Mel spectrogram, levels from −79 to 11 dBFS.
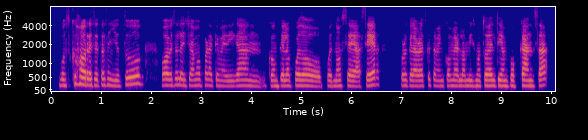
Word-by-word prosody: busco 240 +4 +2
recetas 220 -1 +1
en 215 -2 -3
YouTube 245 +8 +1 0.3
o 210 - 0
a 215 - +6
veces 210 +2 -2
les 210 -3 -3
llamo 205 0 -4
para 210 -1 -4
que 205 +1 -8
me 190 -1 -6
digan 195 0 -4
con 190 0 -3
qué 195 +2 0
lo 195 -1 -1
puedo, 195 -3 +2
pues, 190 -1 -4
no 195 +1 -3
sé 190 -1 +2
hacer, 205 +7 +3 0.4
porque 200 0 -4
la 190 - +3
verdad 190 0 +1
es 190 - -26
que 215 - -8
también 190 -2 -7
comer 195 0 -2
lo 195 -1 -2
mismo 195 0 -4
todo 200 0 +3
el 200 0 +3
tiempo 195 -2 -1
cansa, 200 +2 +3
200 Hz, 200 wpm, -24 LUFS, 190-210 Hz, 0.4 s, a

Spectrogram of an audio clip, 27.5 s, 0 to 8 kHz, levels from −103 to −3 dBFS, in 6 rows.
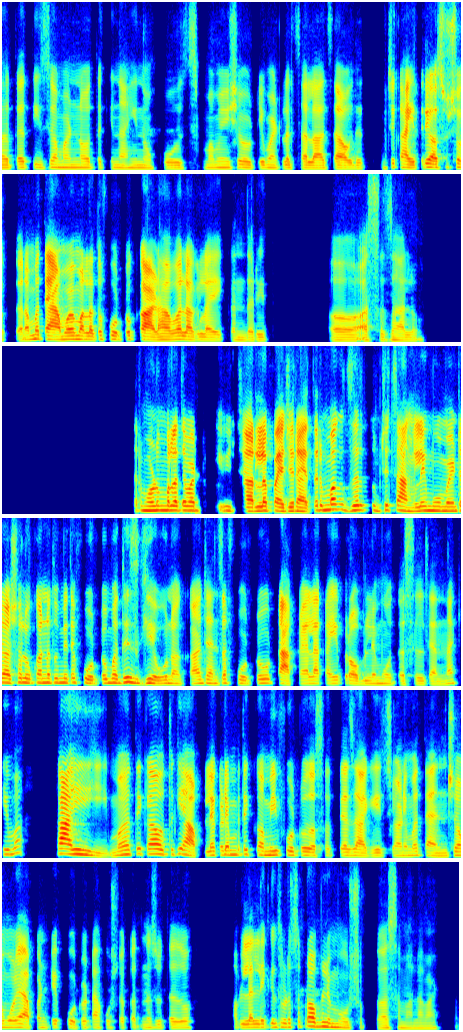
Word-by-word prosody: तर 145 - -3
तिचं 150 +1 -8
म्हणणं 145 -1 -6
होतं, 140 0 -8
की - - -16
"नाही, 135 0 -7
नकोच." 130 -1 -10
मग 140 0 -10
मी 145 0 -6
शेवटी 140 -1 -6
म्हटलं, 140 -1 -6
"चला 135 -2 -1
जाऊ 130 -3 +1
देत." 125 +1 -10 0.2
म्हणजे 135 +5 -10
काहीतरी 155 +3 +2
असू 155 0 +1
शकतं 165 -1 -5
ना. - - 0
मग 185 - 0
त्यामुळे 160 0 +7
मला 155 -1 +2
तो 175 - -4
फोटो 165 -1 -4
काढावा 145 0 +6
लागला. 140 -3 +1
एकंदरीत 130 0 -8 0.6
अ, 125 - -8 0.3
असं 130 +1 -6
झालं. 125 -2 -7 1.7
तर - - -9
म्हणून 205 +1 +4
मला 210 0 +7
तर - - +4
वाटतं, 200 -1 +3 0.2
की - - -9
विचारलं 185 0 +7
पाहिजे 180 -1 +8
नाही 170 -3 +8
तर 215 - +2
मग 245 +3 +5
जर 220 +1 +3
तुमचे 205 +1 -4
चांगले 195 -4 +4
मोमेंट 190 -1 +1
आहे, 200 - +5
अशा 190 +2 +1
लोकांना 190 0 0
तुम्ही 195 0 -3
त्या 200 - -5
फोटोमध्येच 180 +4 -1
घेऊ 160 -4 -1
नका, 150 0 -3
ज्यांचा 165 +1 -4
फोटो 170 +3 -5
टाकायला 150 +3 +3
काही 155 0 -2
प्रॉब्लेम 140 0 -4
होत 140 -1 -11
असेल 135 +1 -9
त्यांना 135 +2 -7
किंवा 210 +6 -5 0.4
काहीही. 210 - +6
मग 175 +8 -1
ते - - -2
काय 230 0 +3
होतं, 215 -2 0
की 235 - -4
आपल्याकडे 180 +3 -1
मग 195 +1 -5
ते 210 - -3
कमी 180 -1 -1
फोटोज 170 -3 -4
असतात 150 +1 -7
त्या 155 - -2
जागेचे 140 0 -3
आणि 145 0 -3
मग 165 - -5
त्यांच्यामुळे 160 +3 -3
आपण 150 -1 -2
ते 160 - -6
फोटो 150 -2 -9
टाकू 145 0 -10
शकत 140 0 -14
नसू 140 +1 -12
तर 140 0 -7
तो 145 - -11 0.4
आपल्याला 155 +1 -2
देखील 165 +2 -7
थोडासा 175 +3 -9
प्रॉब्लेम 195 -4 0
होऊ 140 -2 -7
शकतो, 130 -1 -17
असं 135 +1 -9
मला 125 -1 -13
वाटतं. 120 +2 -18
155 Hz, 210 wpm, -24 LUFS, 140-185 Hz, 1.7 s, पाहिजे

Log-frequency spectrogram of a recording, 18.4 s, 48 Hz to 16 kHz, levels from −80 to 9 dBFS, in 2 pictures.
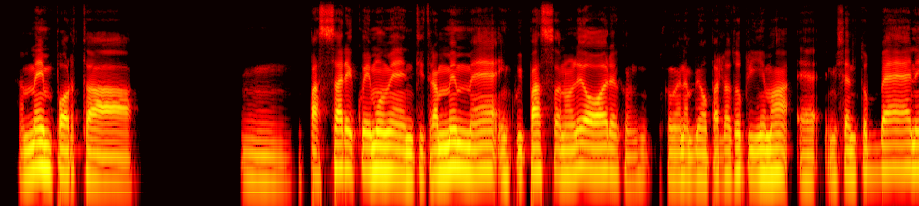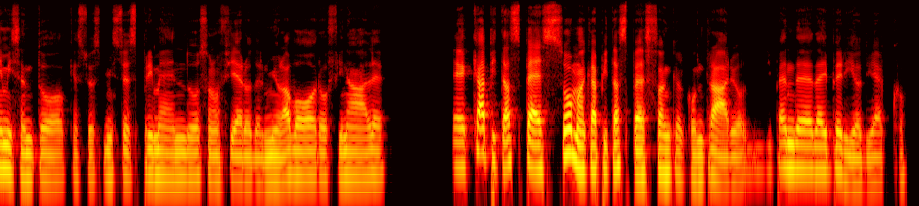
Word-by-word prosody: a 110 - -12
me 125 +4 +4
importa 105 -7 +2 1.0
mhmm, 100 -2 -8 0.2
passare 135 +4 +1
quei 125 0 +1
momenti 120 -4 +3
tra 120 +3 0
me 125 +3 +6
e - - +7
me 130 0 +2
in 110 - -2
cui 115 +1 -6
passano 125 -1 +1
le 135 +3 +1
ore 125 -2 +4
con 100 +1 -10
come 110 0 -3
ne - - +1
abbiamo 105 0 -2
parlato 115 +3 -2
prima 115 +1 +1
e 105 -1 -6
mi 105 - -7
sento 110 +3 -3
bene, 135 +2 0
mi 130 -2 +1
sento 105 -2 -5
che 105 - -14
so 105 0 -10
mi 110 -1 -5
sto 110 - -11
esprimendo, 110 -1 -4
sono 105 -2 -6
fiero 100 0 -4
del 95 -1 -8
mio 100 +1 -1
lavoro 110 +1 0
finale, 110 +1 -5 0.6
e 145 0 -2
capita 170 -6 +2
spesso, 135 +6 +4
ma 135 - +5
capita 130 0 +1
spesso 110 -2 0
anche 115 -1 -2
il 105 - -7
contrario, 95 -1 -1
dipende 130 +2 -2
dai 130 -1 -1
periodi 95 -8 -4
ecco. 95 +2 -11
115 Hz, 170 wpm, -21 LUFS, 105-125 Hz, 1.0 s, e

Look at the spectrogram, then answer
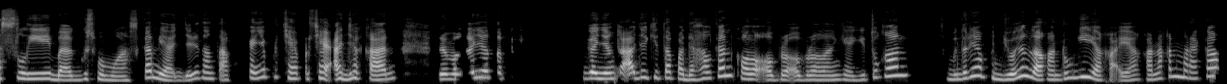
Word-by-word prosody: asli 260 -2 +1
bagus, 210 +4 -1
memuaskan 210 +7 -1
ya. 195 -6 +1
Jadi 200 +9 -3
tante 275 -2 -2
aku 485 - -9
kayaknya 295 +4 0
percaya-percaya 280 -4 -1
aja 275 +1 +3
kan. 225 -3 +4 0.5
Dan 240 - +5
makanya 285 +6 0
tapi, 275 0 -8 0.7
nggak 275 0 +6
nyangka 265 +1 +2
aja. 280 +4 -2
Kita 300 -1 -2
padahal 250 +1 -1
kan, 385 +6 +4
kalau 245 -3 +2
obrolan-obrolan 210 0 -2
kayak 210 -2 -6
gitu 285 +10 -9
kan, 390 +4 +5 0.4
sebenarnya 275 - 0
penjualnya 235 - +2
nggak 215 - +6
akan 220 -1 -1
rugi 310 +1 +2
ya 210 - -1
Kak - - -6
ya, 185 +4 -3
karena 225 +4 -2
kan 365 - -1
mereka, 280 +4 -1
260 Hz, 175 wpm, -23 LUFS, 215-290 Hz, 0.7 s, nggak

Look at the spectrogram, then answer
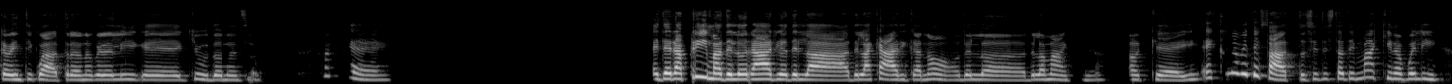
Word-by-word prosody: H24, 225 -2 0
erano 215 0 -4
quelle 220 0 -1
lì 230 0 -6
che 205 -1 -4
chiudono 215 -3 -4
insom 205 +1 -13 0.6
okay. 270 - -9 2.6
Ed 245 +2 +3
era 260 0 +7
prima 295 -3 +5
dell'orario 240 0 +6
della 215 -3 +2
della 225 0 0
carica, 220 -1 -1
no, 225 -3 -6
del 205 -3 -5
della 225 +1 -2
macchina. 210 -2 -8 0.2
Okay, 215 -1 -5
e 295 +6 -7
come - - -4
avete 475 -4 +4
fatto? 215 - +1
Siete 250 +2 -11
state 260 +1 -4
in 260 - -8
macchina 285 -5 -4
poi 255 +1 0
lì? 245 -3 -5
225 Hz, 125 wpm, -23 LUFS, 215-245 Hz, 2.6 s, era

